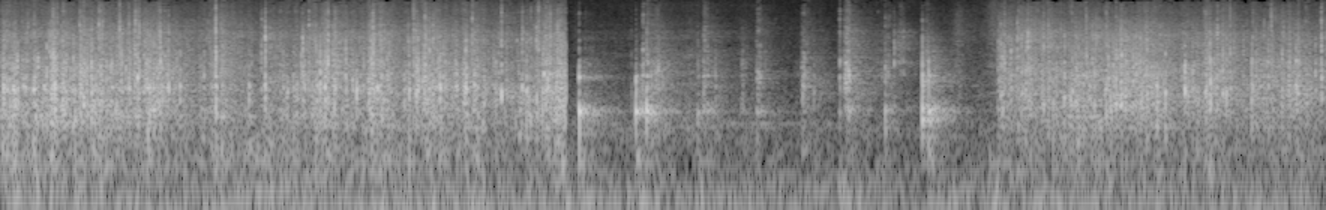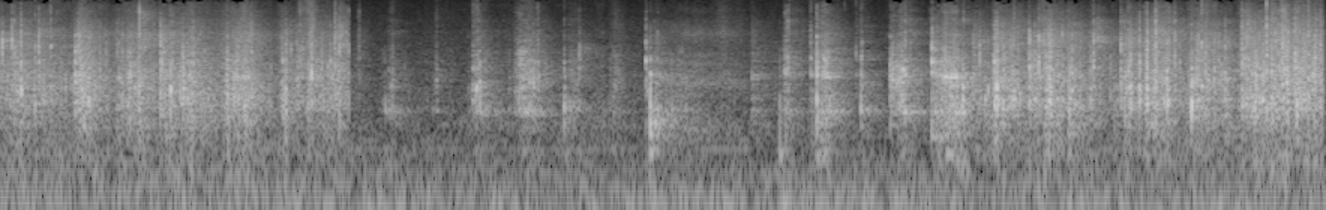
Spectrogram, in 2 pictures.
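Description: Thistle Bonding plaster powder, a grainy gypsum undercoat, poured from its paper bag into a small tub of water: a rustling, crackly hiss of the grains and the bag, in three spells with short breaks about five seconds in and again around fourteen seconds.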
